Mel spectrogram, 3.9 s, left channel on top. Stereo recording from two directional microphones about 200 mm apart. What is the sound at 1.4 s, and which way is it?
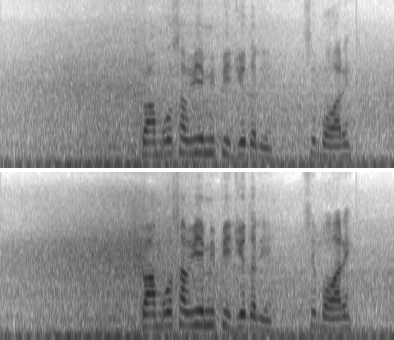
Speech, 5° right (ahead or behind).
